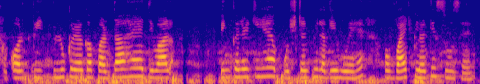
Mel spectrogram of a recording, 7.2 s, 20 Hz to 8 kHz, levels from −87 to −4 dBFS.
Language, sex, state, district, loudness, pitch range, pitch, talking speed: Hindi, female, Andhra Pradesh, Anantapur, -22 LUFS, 180-275 Hz, 250 Hz, 185 wpm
